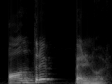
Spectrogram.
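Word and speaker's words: entrepreneur: सो देखेंगे, देखो ये जो वर्ड है ई से शुरू होता है लेकिन इसकी प्रोनाउंसिएशन ऑ से शुरू होती है, तो इसको बेसिकली क्या पढ़ते हैं, एंट्रेप्रेन्योर। ठीक है, सो एंट्रेप्रेन्योर, आर लास्ट वाला जनरली साइलेंट रहता है, सो एंट्रेप्रेन्योर। सो जैसे ही आप सेंटेंस मतलब इस वर्ड को देखते हो तो सबसे पहले तो ऑन ट्रेक पढ़ते हैं, यानी कि TER नहीं TRE होता है तो ये आपका गलत हो जाएगा।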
